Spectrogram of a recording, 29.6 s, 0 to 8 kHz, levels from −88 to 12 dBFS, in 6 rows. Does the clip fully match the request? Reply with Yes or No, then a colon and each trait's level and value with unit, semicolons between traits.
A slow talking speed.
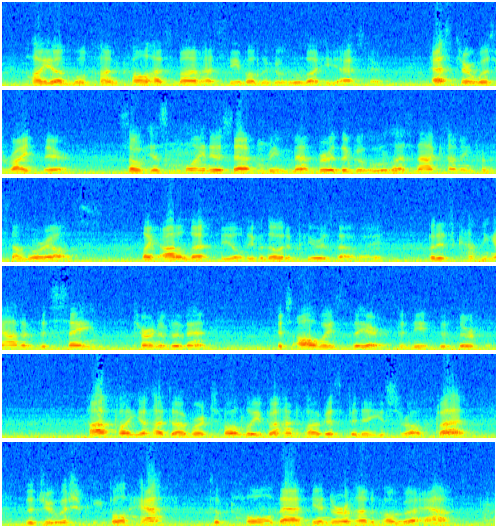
Yes: slow, 125 wpm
